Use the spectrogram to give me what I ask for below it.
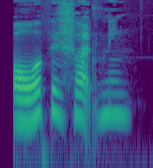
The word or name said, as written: overbefolkning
